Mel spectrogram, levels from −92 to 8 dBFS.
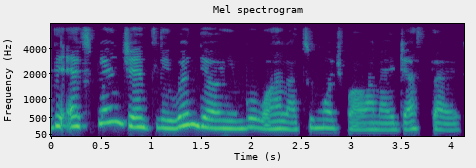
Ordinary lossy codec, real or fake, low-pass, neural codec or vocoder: none; real; 7.2 kHz; none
